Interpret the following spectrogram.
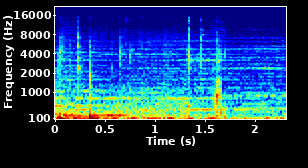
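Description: Background music: held tones with a beat of low drum hits that drops out about half a second in.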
